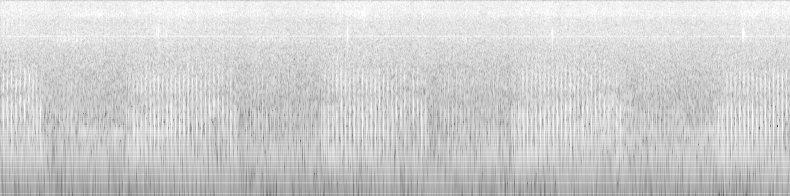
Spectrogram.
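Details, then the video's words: Sleeping pet cat Amy purrs and snores, a continuous low buzzing rumble that rises into louder pulsed phrases roughly every two seconds, each lasting about a second, with quieter purring between. "Compilation of Amy Purring & Snoring"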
